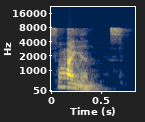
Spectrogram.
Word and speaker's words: science: them the difference between how it's actually pronounced two syllables science and the other one is sinners one syllable what about this one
